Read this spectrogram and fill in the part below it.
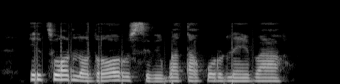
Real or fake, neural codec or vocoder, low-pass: fake; vocoder, 22.05 kHz, 80 mel bands, WaveNeXt; 7.2 kHz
